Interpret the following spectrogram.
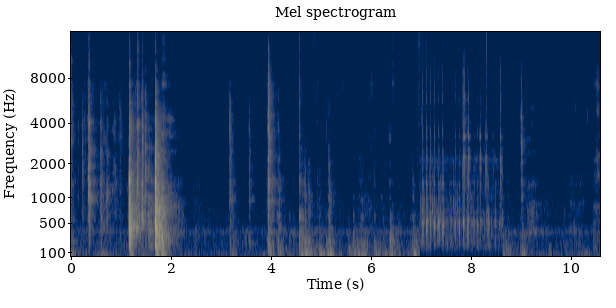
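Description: Hand screwdriver and plastic pressure-washer parts clicking and knocking as screws are worked out and a handle piece is taken off. A louder clatter comes about a second in, and a quick run of small clicks near the eight-second mark.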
